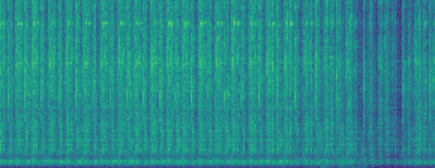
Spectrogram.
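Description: A hand-crank sewing machine fitted with a modern needle stitches steadily, its fast regular clatter and whirring hum running close and continuous before easing slightly near the end.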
